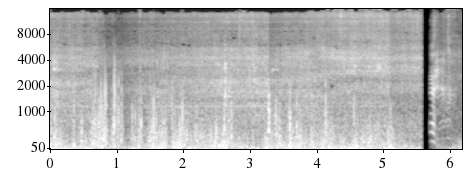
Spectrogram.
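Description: Diesel engine of a Tata lattice-boom crawler crane running as a steady low rumble, with wind buffeting the microphone. It cuts off suddenly just before the end.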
